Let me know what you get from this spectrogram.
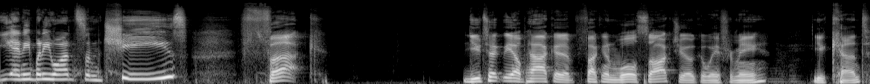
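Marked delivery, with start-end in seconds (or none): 0.0-1.9 very high, homespun Wisconsin house-mom voice. Mocking paddlers on the river, imitating a Wisconsin house mom. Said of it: "they sound like a Wisconsin fucking house mom who's like".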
